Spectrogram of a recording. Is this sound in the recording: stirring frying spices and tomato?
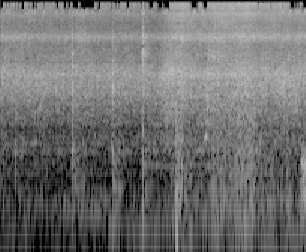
yes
